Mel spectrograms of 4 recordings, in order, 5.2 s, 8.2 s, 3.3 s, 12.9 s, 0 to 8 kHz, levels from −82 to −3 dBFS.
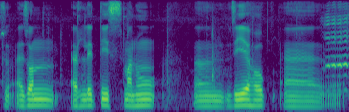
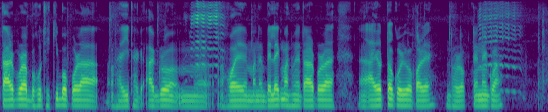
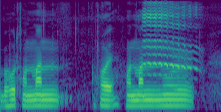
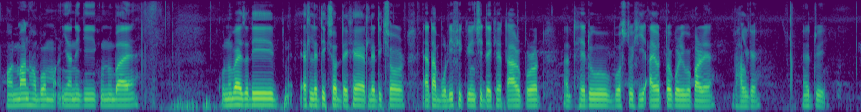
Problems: constant background noise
